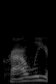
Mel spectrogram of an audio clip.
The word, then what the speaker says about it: Crowley: And then the other guy that I know almost nothing about, too, is it Crowley or Crowley? Aleister Crowley? – So it rhymes with holy, as people will Crowley. – Say. – Okay. – So it's Crowley, yeah.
